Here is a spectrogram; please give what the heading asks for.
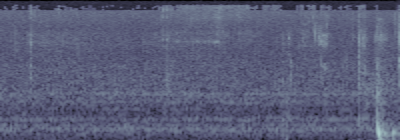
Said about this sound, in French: J'ai à ma gauche un caucasaire. Donc euh, là, je vais en prendre une petite gorgée, tu vois.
